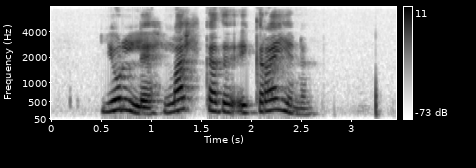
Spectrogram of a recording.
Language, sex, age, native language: Icelandic, female, 40-49, Icelandic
